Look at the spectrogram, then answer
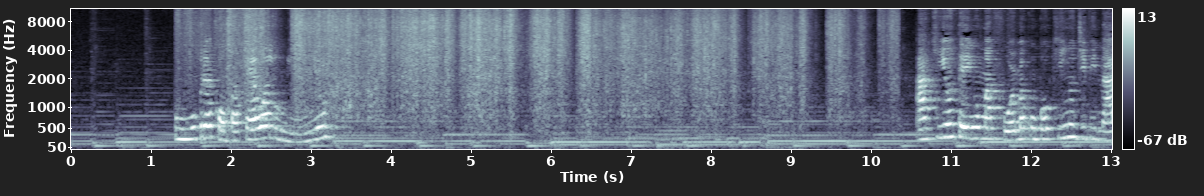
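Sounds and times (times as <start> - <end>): background music with low notes: 0.0 - 13.0
aluminium foil crinkling: 1.3 - 10.4.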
